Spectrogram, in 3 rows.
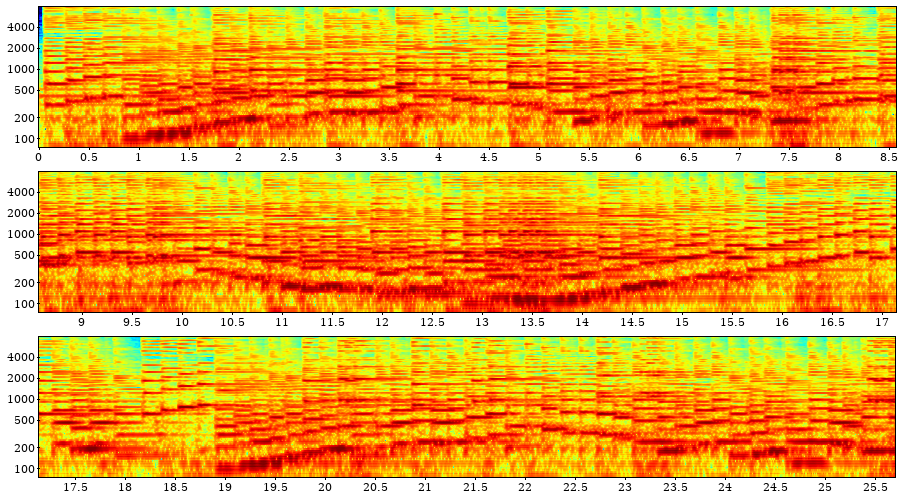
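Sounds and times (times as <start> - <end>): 
harpsichord playing a courante in A minor: 0.0 - 25.7.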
